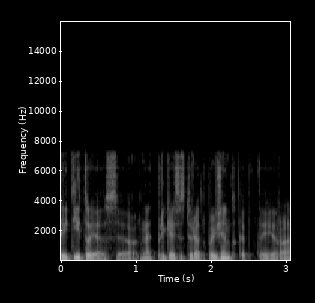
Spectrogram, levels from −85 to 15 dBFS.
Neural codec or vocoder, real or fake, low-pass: codec, 16 kHz, 4.8 kbps, FACodec; fake; 7.2 kHz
